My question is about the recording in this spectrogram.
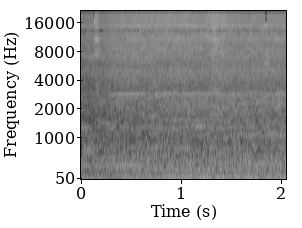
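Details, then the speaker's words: Outdoor AC condenser running after repairing supply wires suspected chewed by animals: a steady, even fan and compressor hum with a low drone and no rattles. The coil may be dirty; otherwise running normally. "so let's go see what it sounds like yes sir she's running shoes putting some firing hot air"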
